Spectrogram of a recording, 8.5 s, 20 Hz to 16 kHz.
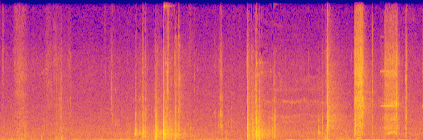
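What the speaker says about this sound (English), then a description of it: "gonna watch me drill some holes" A cordless drill bores holes for a 1967 Chevelle console, with short whirring bursts and clicks scattered between quieter handling noises in a workshop.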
